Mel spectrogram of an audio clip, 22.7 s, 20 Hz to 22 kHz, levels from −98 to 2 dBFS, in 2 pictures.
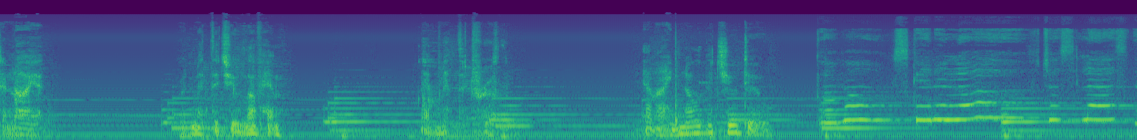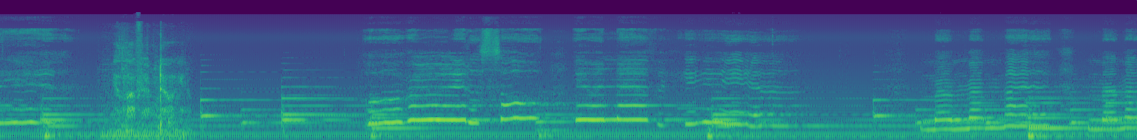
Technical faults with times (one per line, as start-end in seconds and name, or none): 0.00-22.75 mains buzz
